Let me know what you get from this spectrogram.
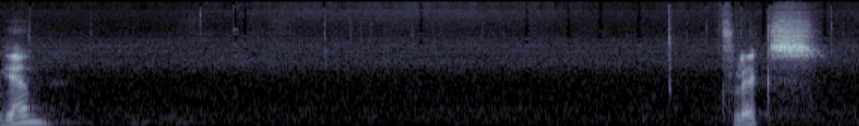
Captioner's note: pause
